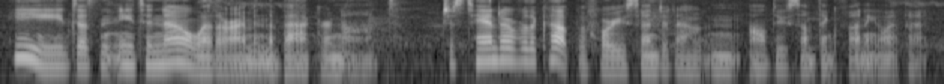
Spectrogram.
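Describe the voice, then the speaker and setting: Actress as nonchalant villain moonlighting as cafe worker, comedy ASMR; gravelly fry, animated pitch, deadpan teasing. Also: female voice, fast, soft background music, exaggerated voice. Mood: casual, deadpan. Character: smug, deadpan young villain working as barista. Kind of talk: comedic ASMR roleplay acting.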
